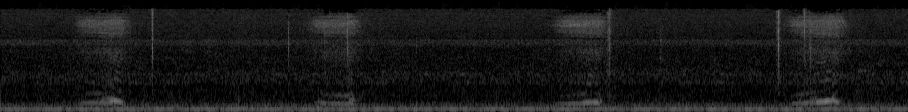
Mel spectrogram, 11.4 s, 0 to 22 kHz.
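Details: Soft, regular snores with a faint whistling squeak on each breath, about 21 a minute, over a steady low hum; a sleeping pet snoring.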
